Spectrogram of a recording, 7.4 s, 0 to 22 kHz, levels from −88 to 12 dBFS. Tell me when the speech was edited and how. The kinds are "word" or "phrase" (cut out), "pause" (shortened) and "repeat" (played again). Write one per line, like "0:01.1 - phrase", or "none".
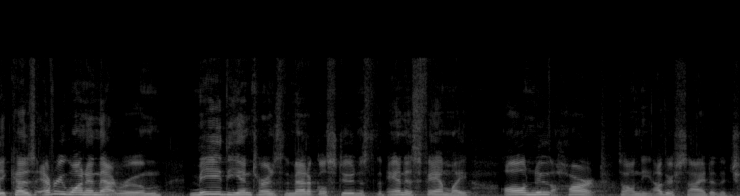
0:01.8 - pause
0:03.9 - word
0:05.0 - pause
0:05.5 - word
0:06.2 - word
